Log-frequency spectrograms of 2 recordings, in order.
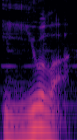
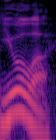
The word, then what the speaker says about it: Euler: so you realize I'm going with Eula it makes more sense to me it's got an E and A U and an l and an ER you're no Euler Euler all right so we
